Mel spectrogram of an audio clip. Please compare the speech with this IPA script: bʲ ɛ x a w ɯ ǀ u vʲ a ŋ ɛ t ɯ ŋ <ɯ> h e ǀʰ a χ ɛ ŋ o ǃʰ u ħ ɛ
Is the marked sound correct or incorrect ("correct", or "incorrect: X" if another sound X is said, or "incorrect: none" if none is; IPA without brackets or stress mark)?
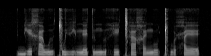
correct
